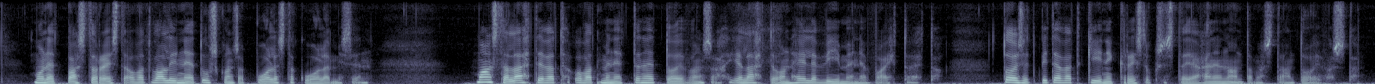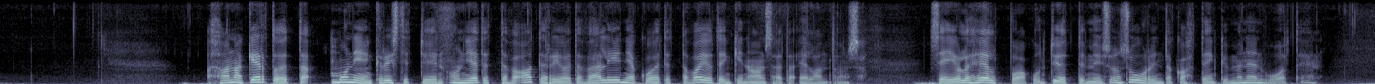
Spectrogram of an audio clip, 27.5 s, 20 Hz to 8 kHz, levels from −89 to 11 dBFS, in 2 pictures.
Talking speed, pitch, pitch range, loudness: 110 wpm, 165 Hz, 140-190 Hz, -25 LUFS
